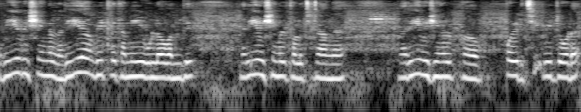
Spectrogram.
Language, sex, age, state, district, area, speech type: Tamil, female, 30-45, Tamil Nadu, Tiruvallur, urban, spontaneous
